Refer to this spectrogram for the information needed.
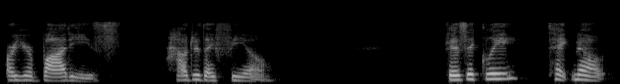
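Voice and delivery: measured meditation guide with long pauses; guided meditation. Acted. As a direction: lead listeners inward, one unhurried phrase at a time.

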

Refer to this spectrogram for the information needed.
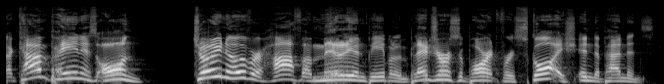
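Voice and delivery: put-on loud, rousing Irish accent. Streamer rallies supporters for Scottish independence, mock Irish accent. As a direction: proclaim it like a campaign rally in an Irish accent. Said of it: "I'm doing an Irish one".

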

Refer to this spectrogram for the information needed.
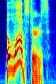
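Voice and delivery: high, loud Gryphon shout; a leaping creature shouting high and loud; excited shout. A narrator's reading. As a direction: burst out with it, pitched high. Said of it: "shouted the Gryphon".

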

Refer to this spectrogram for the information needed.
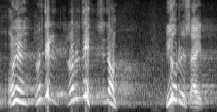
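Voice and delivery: high put-on teacher's voice; mock professor voice. Professor calling on student to recite, put-on high voice. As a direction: call on him like the old professor. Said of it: "sabi niya".

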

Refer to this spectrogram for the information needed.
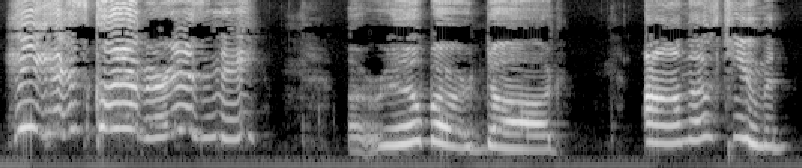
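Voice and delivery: put-on high, slow, gushing old lady; admiring aunt. Aunt Sarah praising Benji to everyone, high slow gushing. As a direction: gush over the clever dog.

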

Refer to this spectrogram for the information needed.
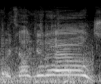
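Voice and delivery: high, loud frustrated yell; frustrated shout. Real, not acted. Stuck in the rails.

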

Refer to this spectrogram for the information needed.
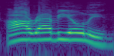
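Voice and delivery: loud, high, drawn-out exclamation; high, exuberant game-hero cry; playful Mario impression. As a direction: sing it out big and slow. Reading Mario's exclamations aloud.

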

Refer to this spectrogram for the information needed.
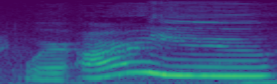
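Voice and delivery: high, drawn-out searching call. Real, not acted. Player hunting for the hidden big guy, high searching call. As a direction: call out high, stretching the last word.

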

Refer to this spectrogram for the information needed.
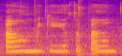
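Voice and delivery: a hint of a gushing TikTok voice; TikTok quote. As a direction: lightly mimic the viral line, up high. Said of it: "what I've got stuck in my head".

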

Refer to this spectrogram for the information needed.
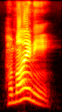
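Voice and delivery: loud, urgent call; full-voiced shout into the distance. A narrator's reading. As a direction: yell the name so it carries. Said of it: "Harry shouted at the top of his lungs".

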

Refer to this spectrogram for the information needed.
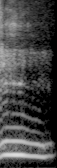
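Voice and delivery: high, held mock wail; mock crying noise. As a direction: let out one high, put-on crying squeal. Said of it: "I could have fucking cried".

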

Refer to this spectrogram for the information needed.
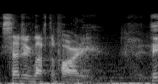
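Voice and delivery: normal talking voice

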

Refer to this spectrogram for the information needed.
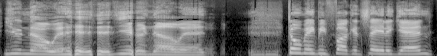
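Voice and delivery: high, very slow drawn-out taunt; menacing prank caller. Retold or imitated. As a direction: stretch every word to torment him. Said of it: "I just kept saying".

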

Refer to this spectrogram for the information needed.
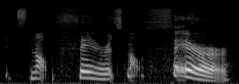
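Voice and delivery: high, loud, drawn-out protest; indignant complaint. A narrator's reading. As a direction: wail it slowly, stretching each word in protest. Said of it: "Sarah was muttering to herself".

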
